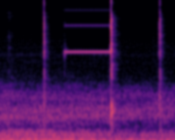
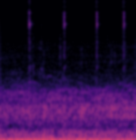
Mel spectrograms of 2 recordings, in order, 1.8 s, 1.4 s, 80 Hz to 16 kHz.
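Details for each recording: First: Gulf Stream Endura motorhome relay being bench-tested: power applied across terminals 85/86 gives a sharp click, and the multimeter on continuity beeps steadily, so the contacts close and the relay is good. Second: Gulf Stream Endura motorhome relay bench-tested with power applied: only faint, thin ticks over a low hum, the relay barely clicks and the meter shows no continuity, unlike a good relay's audible click; failing relay.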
